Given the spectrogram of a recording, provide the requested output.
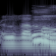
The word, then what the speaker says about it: Uwe Boll: certain about this, but I think you pronounce the W with the V sound, so I think it's Uwe or Uwe Boll. Uwe, yeah, Uwe.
